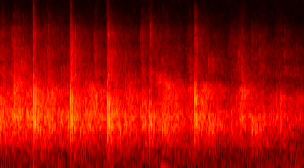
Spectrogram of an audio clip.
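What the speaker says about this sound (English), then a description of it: "Doesn't that deserve a round of applause?" A symposium audience gives a brief round of applause, scattered claps sounding fairly close and moderately loud, without talk.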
